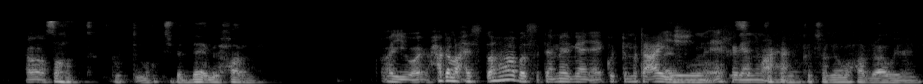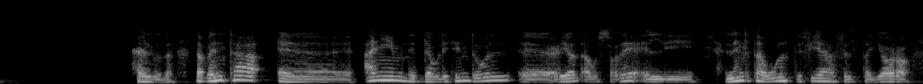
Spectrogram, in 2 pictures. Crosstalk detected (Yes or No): Yes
